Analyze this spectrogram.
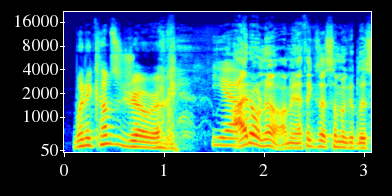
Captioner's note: laughing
